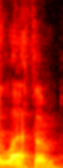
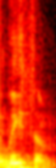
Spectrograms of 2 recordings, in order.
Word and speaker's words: Lethem: People will say Letham and I have to say Letham, you know, it's like I just it's like almost like sneezing.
